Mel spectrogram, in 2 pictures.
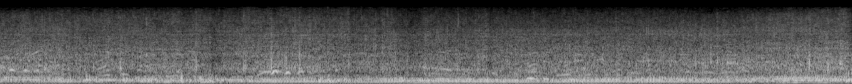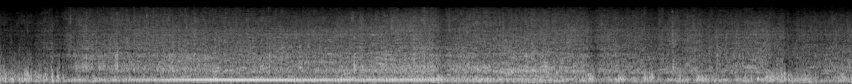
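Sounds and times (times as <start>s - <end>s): car engines at low revs: 0.0s - 17.0s.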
